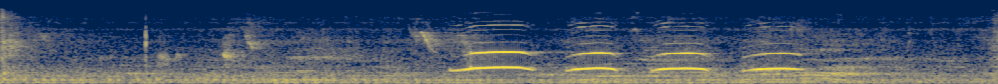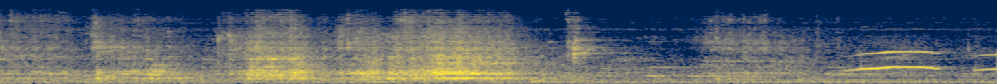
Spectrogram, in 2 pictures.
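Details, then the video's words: Little monkey MoMo, a baby, calls for its mother Malika in a park. Four clear, arched, tonal coos with rich harmonics come about one per second, then a long stretch of rustling and background noise, then one last coo near the end. "Little MoMo try calling mom Malika in the Park"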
